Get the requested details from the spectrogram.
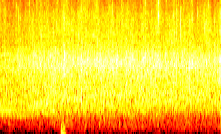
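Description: Steady applause from a crowd fills the whole stretch, a dense, even wash of many hands clapping at once with no pauses and no voices breaking through.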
